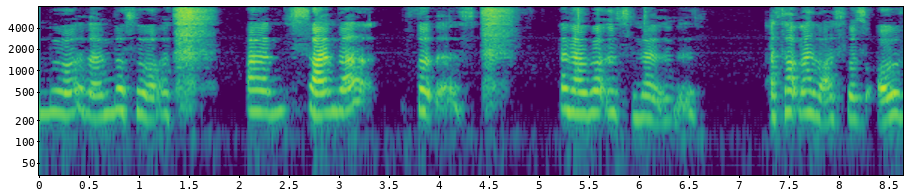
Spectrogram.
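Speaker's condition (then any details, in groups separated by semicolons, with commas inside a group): Tongue cancer with glossectomy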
